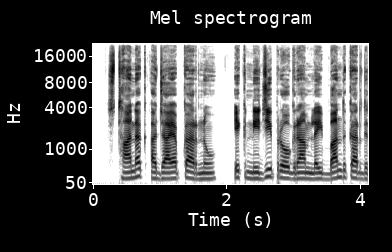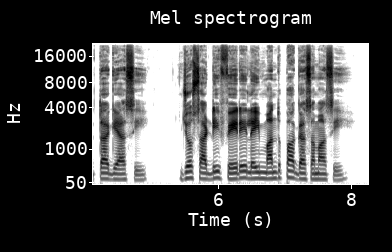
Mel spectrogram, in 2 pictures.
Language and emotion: Punjabi, sad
